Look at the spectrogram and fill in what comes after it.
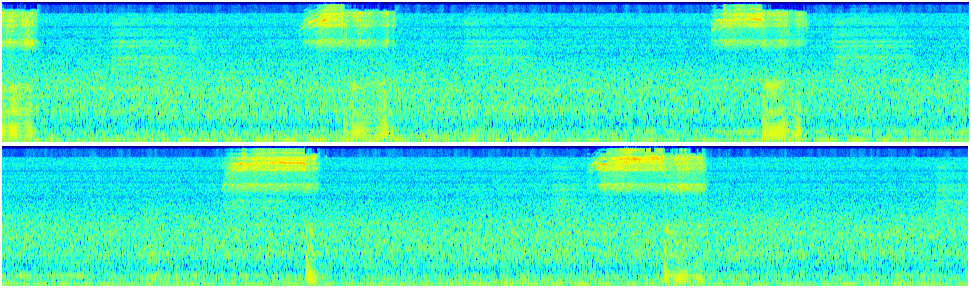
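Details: Maltese dog asleep and snoring, buzzy rasping inhalations with stacked tones recurring about every four seconds, each followed by a soft airy hiss, over a steady low indoor hum.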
